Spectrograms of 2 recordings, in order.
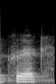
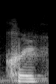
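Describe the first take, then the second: First: Creek said as "crick"; dialect pronunciation. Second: Creek with a long ee; standard pronunciation. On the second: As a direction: say creek to rhyme with "seek". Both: Shown as a demonstration. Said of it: "however you say it".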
